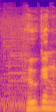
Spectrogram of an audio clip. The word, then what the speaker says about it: Hugin: Hugin with a hard G.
